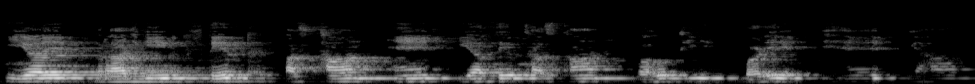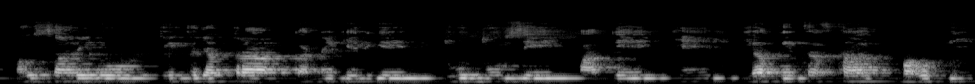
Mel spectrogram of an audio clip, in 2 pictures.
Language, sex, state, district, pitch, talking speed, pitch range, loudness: Hindi, male, Bihar, Saran, 140 Hz, 85 wpm, 140-145 Hz, -22 LUFS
